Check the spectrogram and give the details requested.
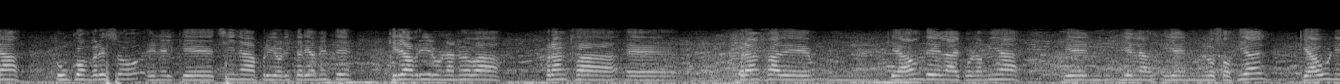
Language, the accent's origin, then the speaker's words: Spanish; Navarre, Spain; que prevalezca el estatus de Navarra tal y como está, siendo navarros, siendo españoles y siendo europeos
